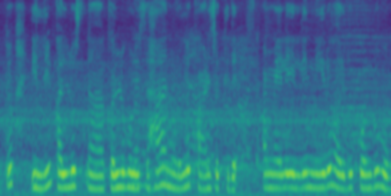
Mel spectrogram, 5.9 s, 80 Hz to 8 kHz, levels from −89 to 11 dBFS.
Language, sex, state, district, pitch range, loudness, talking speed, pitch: Kannada, female, Karnataka, Shimoga, 200-215 Hz, -15 LUFS, 120 wpm, 210 Hz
